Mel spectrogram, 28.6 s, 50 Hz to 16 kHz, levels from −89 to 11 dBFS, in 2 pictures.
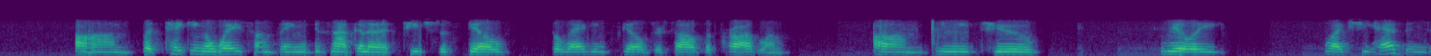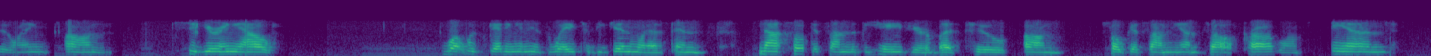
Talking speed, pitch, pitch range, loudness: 115 wpm, 165 Hz, 160-175 Hz, -26 LUFS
